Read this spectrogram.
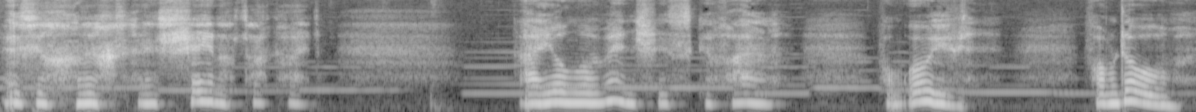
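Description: An actress in a radio drama playing a weary, confused woman who speaks haltingly and absently in breathy half-whispers. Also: medium pitch, fairly even intonation, darkish tone, soft background music. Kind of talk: German radio drama acting.

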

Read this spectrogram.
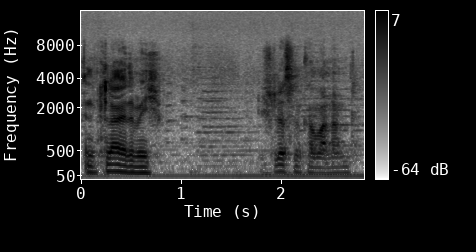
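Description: An actor playing a proud, weary, fatalistic aging general in a grand, measured 1950s radio drama style. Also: male voice, low-pitched, fairly even intonation, music in the background. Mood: weary, musing. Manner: measured, grand, dismissive, declaiming. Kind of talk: 1950s German radio drama stage acting. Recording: noisy 1950s radio recording.

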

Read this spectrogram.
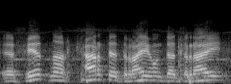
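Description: Soviet radio operator, obedient and unhurried, noisy vintage radio drama sound. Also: male voice, high-pitched, sharp tone, exaggerated voice. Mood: dutiful. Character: dutiful Soviet radio operator reporting to his comrade. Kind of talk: German radio play acting. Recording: muffled, noisy old radio recording.

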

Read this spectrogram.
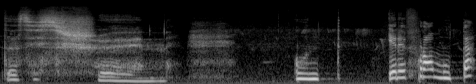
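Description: A woman's voice: fairly high pitch, very animated, drawn-out words, fairly bright tone, slightly rough, heavily acted. An actress playing a naive, kindly young goose girl with an Austrian accent, simple and wondering, in a Viennese radio comedy. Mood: shy, admiring. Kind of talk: classic Viennese stage comedy radio acting.

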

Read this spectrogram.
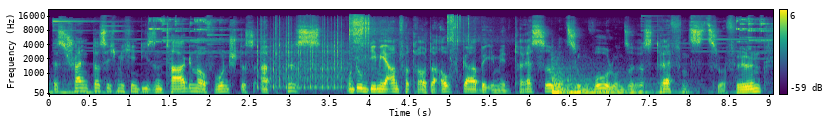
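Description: An actor playing a menacing, unctuous medieval inquisitor with a formal, pompous delivery in a radio drama. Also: male voice, mid-range voice, normal speed, loud music behind the voice, lightly acted. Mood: solemn menace. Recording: clear background ambience noise.

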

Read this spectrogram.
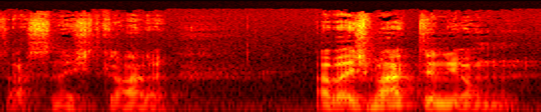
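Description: A man's voice: low voice, very animated, moderate pace, a bit bright. A man acting a blunt, testy witness in a crime radio play, with a precise way of speaking. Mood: reserved.

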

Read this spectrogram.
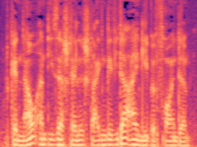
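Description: A man narrating a scripted audio drama as a storyteller who addresses the listeners directly, with a husky voice. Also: deep voice, steady tone, quick pace, slight background noise.

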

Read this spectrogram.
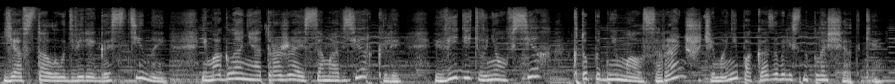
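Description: A woman narrating a literary memoir for radio drama in an intimate, wistful and expressive manner. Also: medium pitch, moderate pace, few pauses, over music.

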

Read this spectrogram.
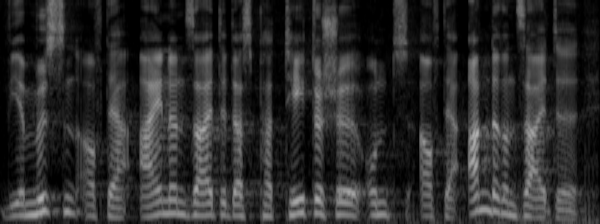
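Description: A man's voice: a little high, normal speed, pushed and bright. An actor playing a male committee chairman, formally opening a session in a businesslike manner.

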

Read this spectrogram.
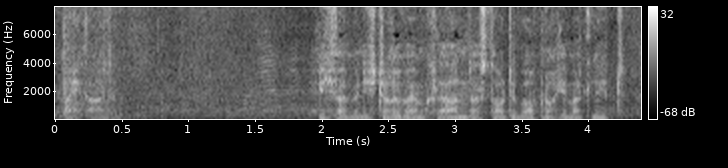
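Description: An actor playing an anxious, stubborn official in a German radio drama, speaking in a tense, defensive way. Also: male voice, sits low, level tone, fast, close to an everyday voice. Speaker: government official in charge of regeneration.

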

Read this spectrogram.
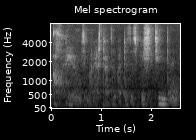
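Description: A woman's voice: deep voice, big pitch swings, brisk, gravelly, bright, forceful tone, reverberant, slight background noise. A woman being questioned, answering spontaneously in an emphatic, pleading, insistent manner on an archival interrogation tape. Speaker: person being questioned by a prosecutor.

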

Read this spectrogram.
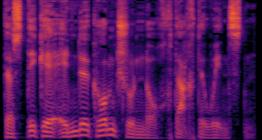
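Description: An actor playing the sober narrator of a bleak dystopian tale in a scripted radio play. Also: male voice, a bass voice, big pitch swings, slow pace, no room sound, studio quality, exaggerated voice. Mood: sober, measured.

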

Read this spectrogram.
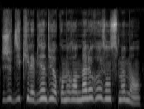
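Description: A woman's voice: mid-range voice, animated, a little slow, darkish tone, no room sound, studio quality, pitched above the performer's own voice. A woman voicing a petulant, self-pitying young mother in an audiobook, plaintive and exclaiming. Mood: sulky, hurt.

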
